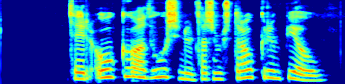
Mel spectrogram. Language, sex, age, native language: Icelandic, male, 11, Icelandic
